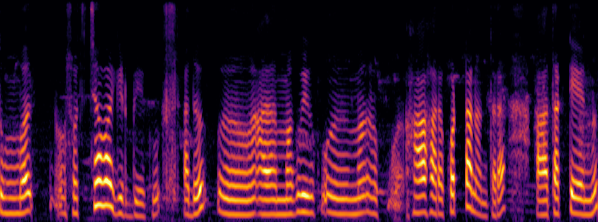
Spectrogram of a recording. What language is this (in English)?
Kannada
